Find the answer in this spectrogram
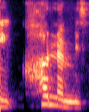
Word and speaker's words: economist: Smith is an economist. You emphasize on that because it's a new information. There are 4 syllables in economist with the stress on the second syllable con.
